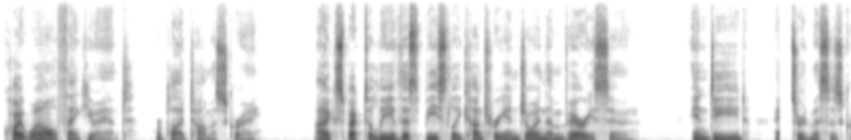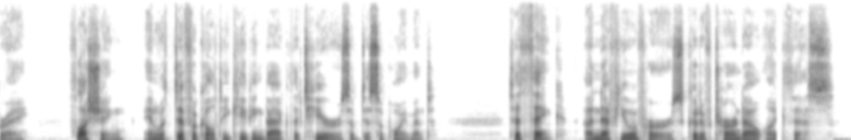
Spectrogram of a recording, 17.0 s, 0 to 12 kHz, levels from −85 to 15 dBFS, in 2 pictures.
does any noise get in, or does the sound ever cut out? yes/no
yes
